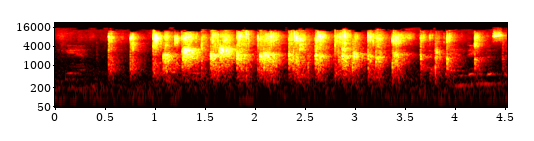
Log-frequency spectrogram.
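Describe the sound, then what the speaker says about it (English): A small audience at a Toastmasters session claps, with distinct, slightly uneven handclaps building quickly and continuing steadily for several seconds with a loose rhythm. "I want you to applause for Ashok again."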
